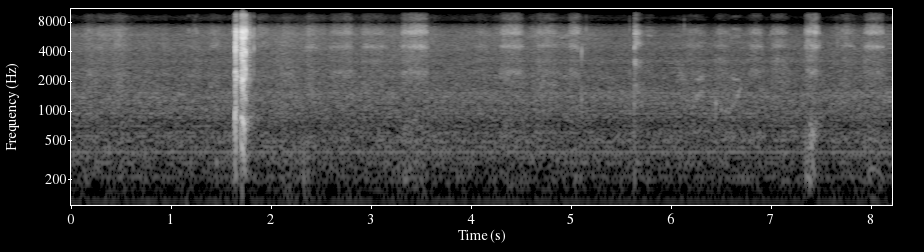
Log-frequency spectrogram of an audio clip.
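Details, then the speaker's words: Hiccups: brief, sharp catching sounds several seconds apart over quiet room hiss, one louder than the rest. "Are they gone? I think they're gone. No more hiccups."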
